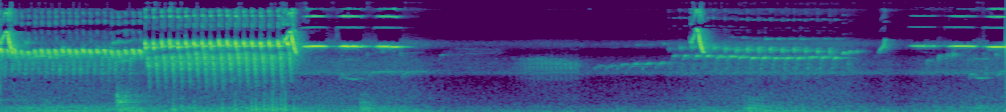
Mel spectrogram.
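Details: Canary song with fast buzzy trills and high pure whistles, a quiet pause midway, then a fresh rolling trill and clear tones.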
